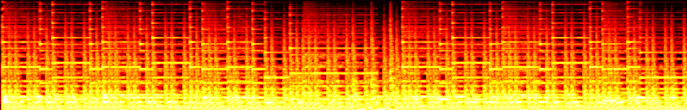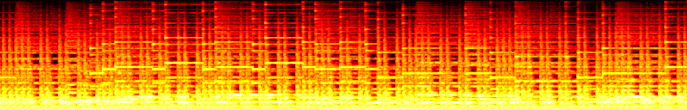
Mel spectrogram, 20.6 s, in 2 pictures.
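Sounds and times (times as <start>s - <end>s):
bass: 0.0s - 20.6s.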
